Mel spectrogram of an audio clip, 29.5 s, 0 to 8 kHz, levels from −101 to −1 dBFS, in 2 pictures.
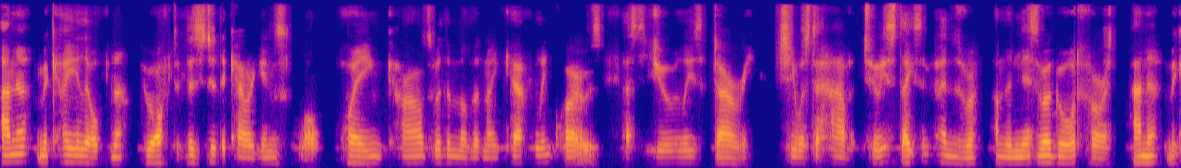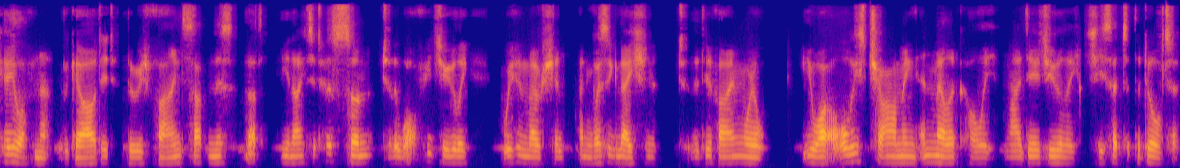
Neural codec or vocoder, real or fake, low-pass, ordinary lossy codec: codec, 16 kHz, 2 kbps, X-Codec, HuBERT features, trained on balanced general audio; fake; 7.2 kHz; AAC, 32 kbps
